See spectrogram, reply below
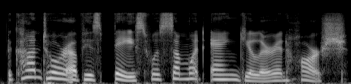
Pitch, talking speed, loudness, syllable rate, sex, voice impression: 220 Hz, 170 wpm, -20 LUFS, 4.7 syllables/s, female, very feminine, slightly young, slightly adult-like, very thin, tensed, slightly powerful, very bright, hard, very clear, fluent, cool, very intellectual, very refreshing, sincere, very calm, very friendly, reassuring, slightly unique, very elegant, slightly sweet, very lively, kind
